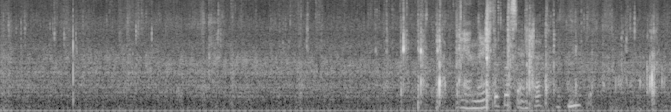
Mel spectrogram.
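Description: A dog licks and chews wetly.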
